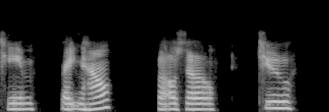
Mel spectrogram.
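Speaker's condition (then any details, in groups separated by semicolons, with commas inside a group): Spinal muscular atrophy; from birth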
